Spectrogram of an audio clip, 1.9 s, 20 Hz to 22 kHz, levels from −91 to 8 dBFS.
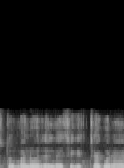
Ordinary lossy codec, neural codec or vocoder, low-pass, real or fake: none; none; none; real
